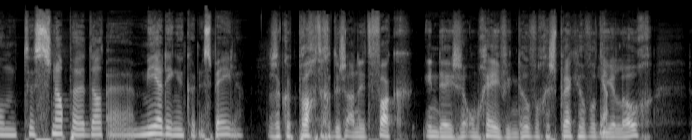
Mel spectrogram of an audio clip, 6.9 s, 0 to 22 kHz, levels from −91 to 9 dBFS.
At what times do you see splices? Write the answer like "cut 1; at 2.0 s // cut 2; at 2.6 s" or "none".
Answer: cut 1; at 1.1 s // cut 2; at 2.5 s // cut 3; at 5.2 s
